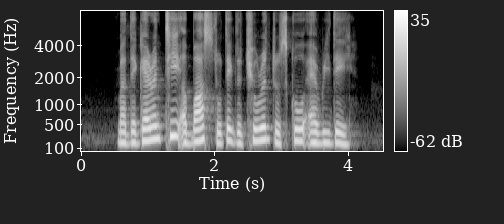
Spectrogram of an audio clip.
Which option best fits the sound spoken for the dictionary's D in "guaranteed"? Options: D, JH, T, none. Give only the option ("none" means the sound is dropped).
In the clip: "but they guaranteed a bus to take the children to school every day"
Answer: none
